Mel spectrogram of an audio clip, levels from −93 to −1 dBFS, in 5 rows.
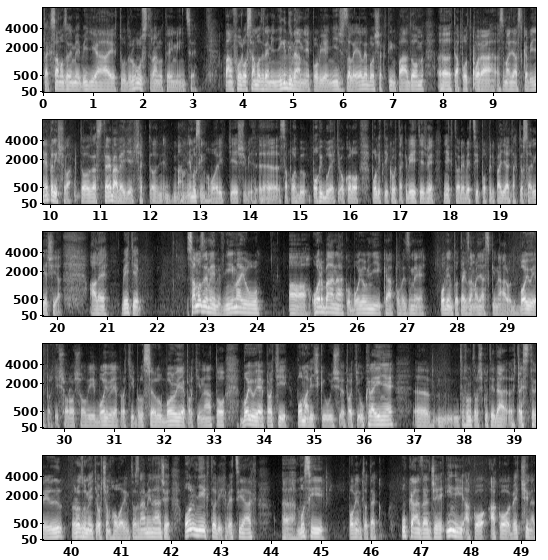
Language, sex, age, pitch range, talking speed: Slovak, male, 50-69, 85-105 Hz, 140 wpm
